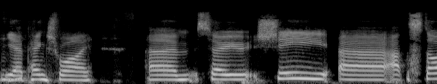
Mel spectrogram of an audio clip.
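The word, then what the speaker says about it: Peng Shuai: is it's shawaii why isn't it right yeah pengshui um so she uh at the start of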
